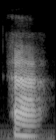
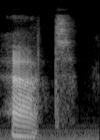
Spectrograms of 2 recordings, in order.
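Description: First: The word ends with a glottal stop, no t. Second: The word ends with a clearly released t sound. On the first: "I pronounce them with a glottal stop instead of a T" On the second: "When I pronounce them carefully, they have a real T"

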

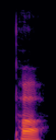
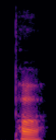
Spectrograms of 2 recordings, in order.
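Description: First: The p is released gently. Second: The p is released gently.

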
